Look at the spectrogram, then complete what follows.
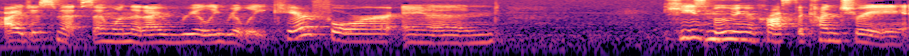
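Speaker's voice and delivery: plain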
